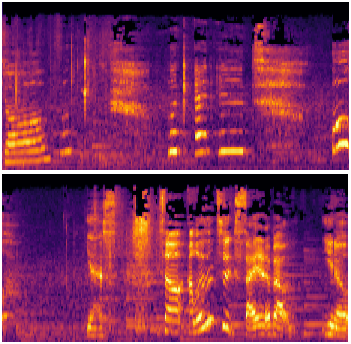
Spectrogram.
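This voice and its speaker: Excitable young woman unboxing a laptop. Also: medium pitch. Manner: chatty and excitable, addresses viewers as y'all. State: sniffly, getting over a cold. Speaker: vlogger. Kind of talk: casual unboxing vlog. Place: small carpeted living room indoors.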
